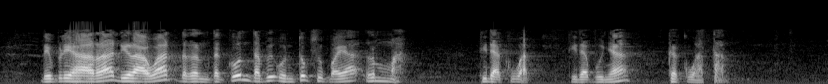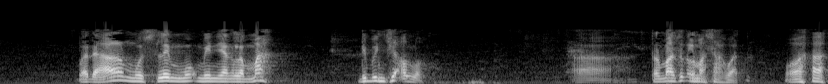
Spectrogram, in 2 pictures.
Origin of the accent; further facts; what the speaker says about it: Jakarta, Indonesia; Bukan orang Betawi ya, saya Betawi.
